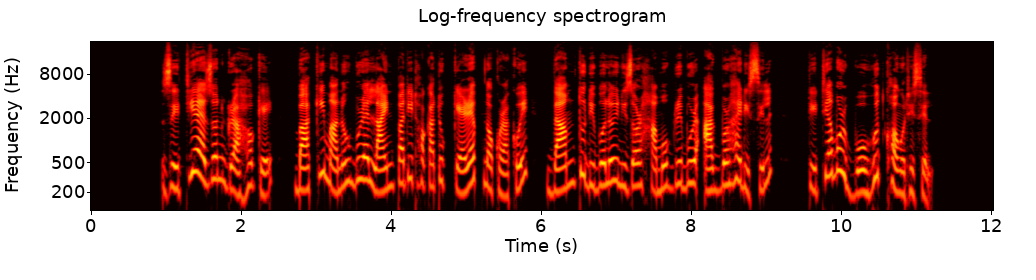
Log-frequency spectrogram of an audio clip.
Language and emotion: Assamese, angry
